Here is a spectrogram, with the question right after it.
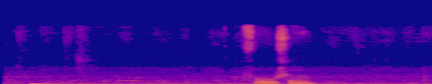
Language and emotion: Russian, neutral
